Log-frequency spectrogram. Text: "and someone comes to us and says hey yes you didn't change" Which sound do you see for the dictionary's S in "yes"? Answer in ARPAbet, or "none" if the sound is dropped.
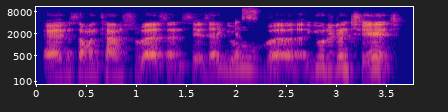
none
